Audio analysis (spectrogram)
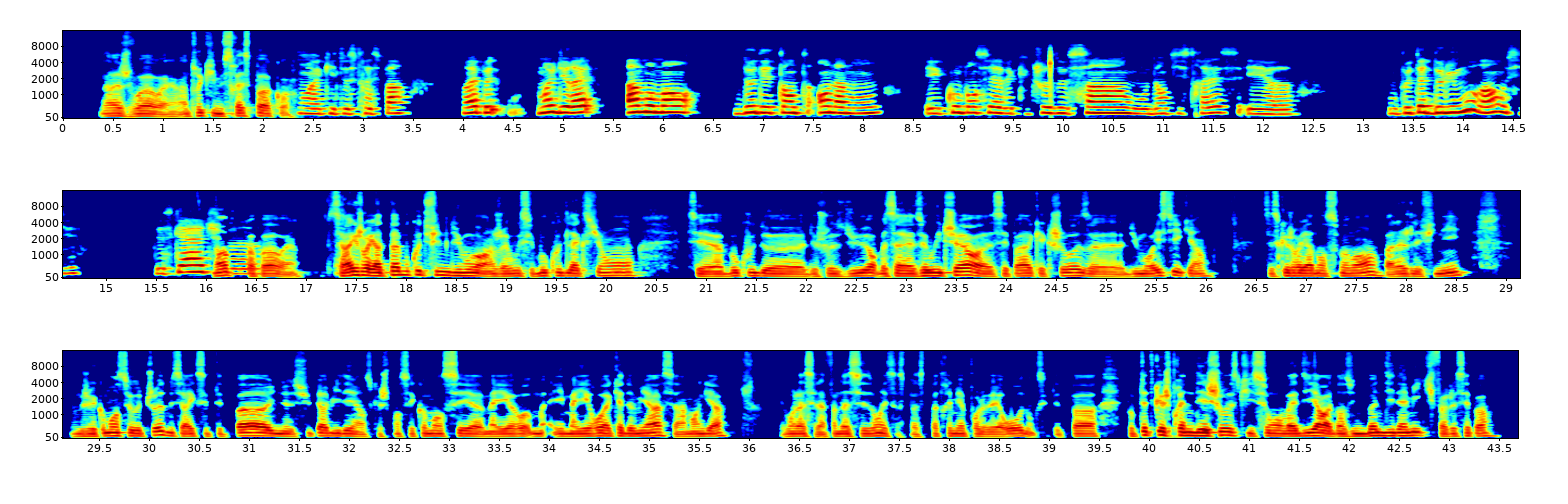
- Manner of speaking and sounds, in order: unintelligible speech
- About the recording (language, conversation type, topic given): French, advice, Comment puis-je remplacer le grignotage nocturne par une habitude plus saine ?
